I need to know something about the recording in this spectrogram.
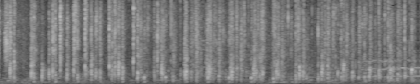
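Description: Crowd clapping: many quick, uneven sharp claps packed together.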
